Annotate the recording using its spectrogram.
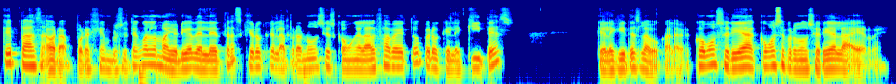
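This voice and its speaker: A man's voice: mid-range voice, quick pace, creaky, a little mellow, dry recording, studio quality. A man teaching an English lesson in a patient, casual way, often checking that he is understood.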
